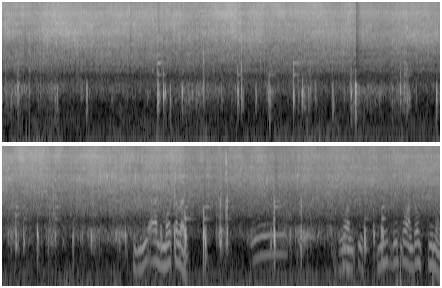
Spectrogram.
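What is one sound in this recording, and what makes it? A wooden spoon stirs and knocks against a metal pot.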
